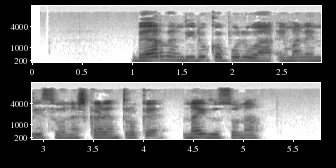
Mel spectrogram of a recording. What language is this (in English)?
Basque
